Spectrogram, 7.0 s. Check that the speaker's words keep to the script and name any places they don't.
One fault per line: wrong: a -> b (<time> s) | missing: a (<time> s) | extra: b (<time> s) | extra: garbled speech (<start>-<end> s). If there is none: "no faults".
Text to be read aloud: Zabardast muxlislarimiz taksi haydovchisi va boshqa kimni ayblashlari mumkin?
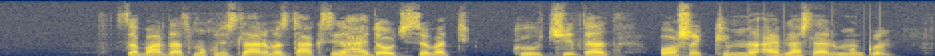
extra: tikuvchidan (3.5 s)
